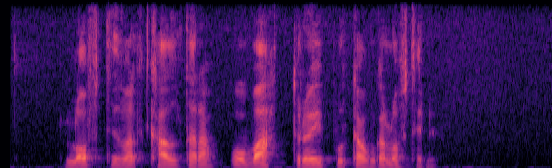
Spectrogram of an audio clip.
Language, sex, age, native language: Icelandic, male, 20-29, Icelandic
